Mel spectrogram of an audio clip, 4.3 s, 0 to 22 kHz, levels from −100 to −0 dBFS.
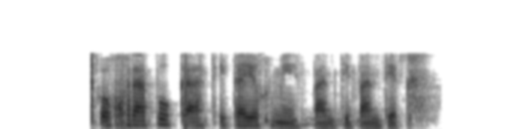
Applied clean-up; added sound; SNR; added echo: none; none; none; none.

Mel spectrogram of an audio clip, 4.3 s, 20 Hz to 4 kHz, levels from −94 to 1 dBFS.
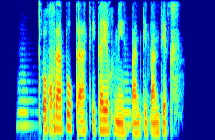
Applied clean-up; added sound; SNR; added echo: none; Brass instrument; 18 dB; none.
